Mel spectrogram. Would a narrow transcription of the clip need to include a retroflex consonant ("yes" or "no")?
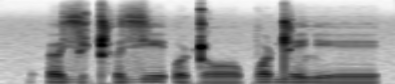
yes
